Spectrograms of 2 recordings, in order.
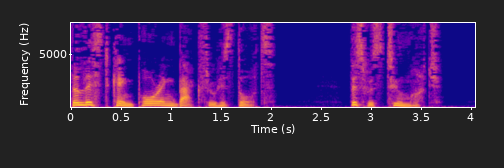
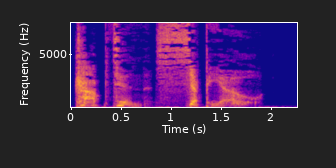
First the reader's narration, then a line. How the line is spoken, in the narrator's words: Tavi snarled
